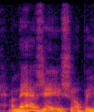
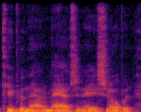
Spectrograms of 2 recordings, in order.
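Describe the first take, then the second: First: "Imagination open" repeated higher, each word leaned on; emphatic repeat. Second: Said in the usual way. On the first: Shown as a demonstration. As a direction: stress the words "Imagination open" as a pointed echo.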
